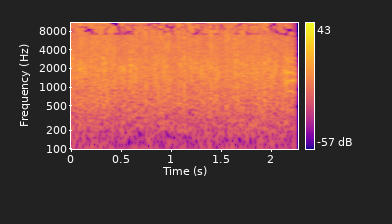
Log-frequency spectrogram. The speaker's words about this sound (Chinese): 让我们再一次用最热烈的掌声感恩大慈大悲卢军宏台长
